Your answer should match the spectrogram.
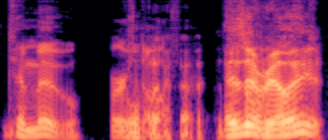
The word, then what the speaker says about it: Temu: And it's pronounced Temu.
